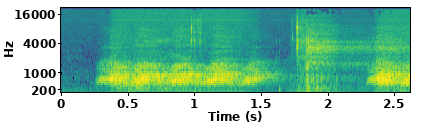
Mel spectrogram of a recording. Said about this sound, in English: All right, Bella. Okay. You've been barking. That's okay. That's enough. Seriously. She's a Nova Scotia duck tolling retriever, and she's, I guess, around 12 years old now. Great dog. She's been a fantastic dog.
